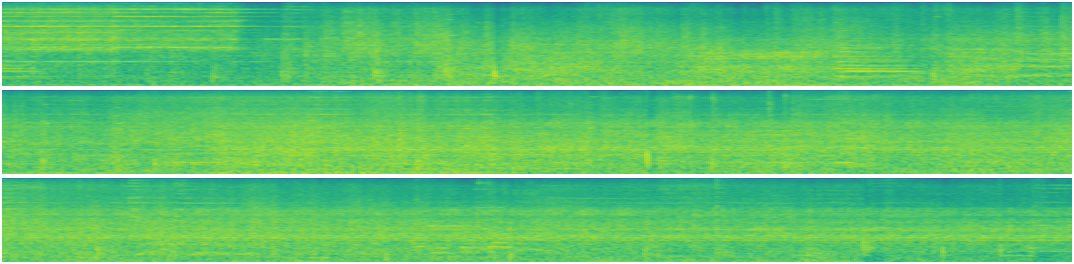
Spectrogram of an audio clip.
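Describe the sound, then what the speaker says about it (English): An HO scale model train of a Norfolk Southern layout rolls into the yard, with steady rumbling wheels, squealing flanges and rail clatter sustained for the whole stretch, fairly loud and close, with no talking. "Here, the crew's gonna bring the train into the yard."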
